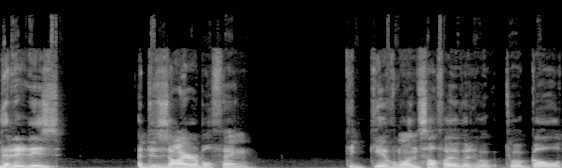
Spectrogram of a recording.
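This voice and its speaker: A man's voice: medium pitch, a little mellow. A man in his thirties talking to camera in a thoughtful, rambling way, with many fillers and restarts. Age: 30s. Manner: thoughtful and earnest. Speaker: vlogger. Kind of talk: reflective casual monologue.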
